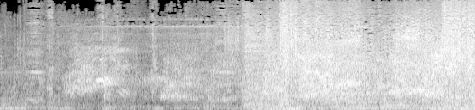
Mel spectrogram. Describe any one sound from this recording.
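A creature snarls and screeches nearby.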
